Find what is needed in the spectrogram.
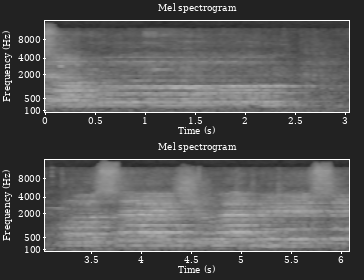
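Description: Mixed-voice high school choir singing: a held chord, a brief break a little before halfway, then the voices come back in on a new phrase.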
